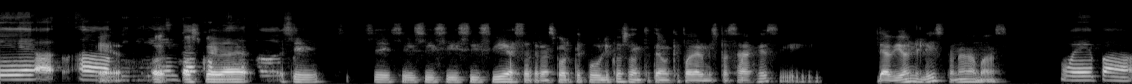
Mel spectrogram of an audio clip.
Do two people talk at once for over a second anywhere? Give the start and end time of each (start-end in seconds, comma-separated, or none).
1.1-3.0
